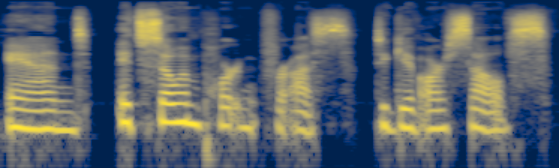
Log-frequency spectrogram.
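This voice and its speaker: A woman's voice: on the low side, slow, mellow, no echo, clean studio sound. A woman hosting an interview podcast, effusive and encouraging toward her guest. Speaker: podcast host. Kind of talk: interview chat.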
